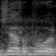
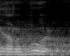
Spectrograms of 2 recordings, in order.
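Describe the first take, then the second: First: The word begins with a j sound. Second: The word begins with a y sound. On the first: The speaker calls it wrong. "بعضهم يقول جربوع" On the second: The speaker calls it right. "في اللغة العربية يربوع"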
